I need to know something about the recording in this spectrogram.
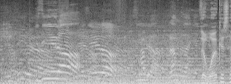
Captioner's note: workers speaking Egyptian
